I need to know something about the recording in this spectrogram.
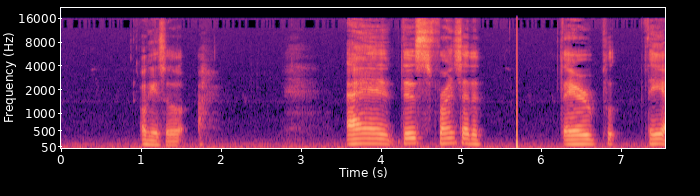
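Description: A young man talks casually, close to the microphone.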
